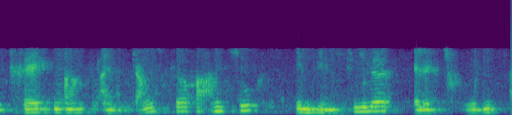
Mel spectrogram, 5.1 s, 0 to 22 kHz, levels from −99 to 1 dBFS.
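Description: Throughout, the speech has the plainly audible hoarse, noisy grain of the Speex codec, whose CELP coder is short of excitation bits; the damage fits a low setting near 11 kbps. From 0.59 to 0.71 s, and again from 3.41 to 3.5 s, VoIP packet loss concealed by the speech codec stretches the last sound into a fading buzzy tone or coloured noise instead of leaving silence. Each gap fits about 60 ms, or three lost frames, and the voice stays weak briefly afterwards.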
